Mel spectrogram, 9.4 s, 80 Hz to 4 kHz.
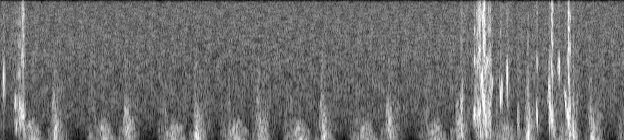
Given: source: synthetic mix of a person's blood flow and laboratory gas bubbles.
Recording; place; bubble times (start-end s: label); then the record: Doppler ultrasound of blood flow; precordium
0.03-0.08 s: bubbles
0.20-0.40 s: bubbles
6.88-6.99 s: bubbles
7.08-7.40 s: bubbles
7.47-7.64 s: bubbles
7.74-7.79 s: bubbles
8.01-8.09 s: bubbles
8.20-8.40 s: bubbles
8.45-8.67 s: bubbles
From the record:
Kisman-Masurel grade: 222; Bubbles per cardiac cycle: several, 3 to 8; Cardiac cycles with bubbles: 10 to 50%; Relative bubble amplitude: moderate (0.250 to 0.450); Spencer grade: 2 (many but less than half of the cardiac periods contain bubble signals, singularly or in groups); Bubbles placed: only in the low amplitude regions of the cardiac cycle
